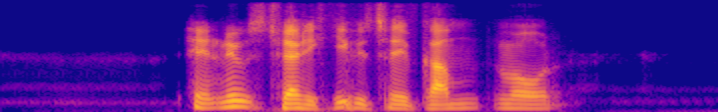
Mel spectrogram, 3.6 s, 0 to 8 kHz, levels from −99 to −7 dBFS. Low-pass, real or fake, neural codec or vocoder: 7.2 kHz; fake; codec, 16 kHz in and 24 kHz out, 0.4 kbps, LongCat-Audio-Codec, four codebook decoder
